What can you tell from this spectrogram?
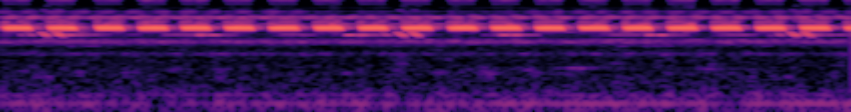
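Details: Field cricket chirping: sharp, high-pitched pulses in an even run, roughly four per second, loud and continuous over a faint low background hum.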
